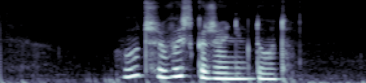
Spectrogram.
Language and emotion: Russian, sad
